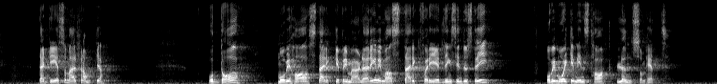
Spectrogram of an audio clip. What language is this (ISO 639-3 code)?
nor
